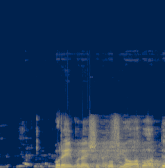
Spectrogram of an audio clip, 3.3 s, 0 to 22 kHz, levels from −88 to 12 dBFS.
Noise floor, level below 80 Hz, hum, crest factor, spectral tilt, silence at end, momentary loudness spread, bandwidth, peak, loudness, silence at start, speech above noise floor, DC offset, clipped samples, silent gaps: -41 dBFS; -50 dBFS; none; 16 dB; -5 dB/octave; 0 s; 17 LU; 7.4 kHz; -2 dBFS; -15 LUFS; 0.4 s; 25 dB; under 0.1%; under 0.1%; none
